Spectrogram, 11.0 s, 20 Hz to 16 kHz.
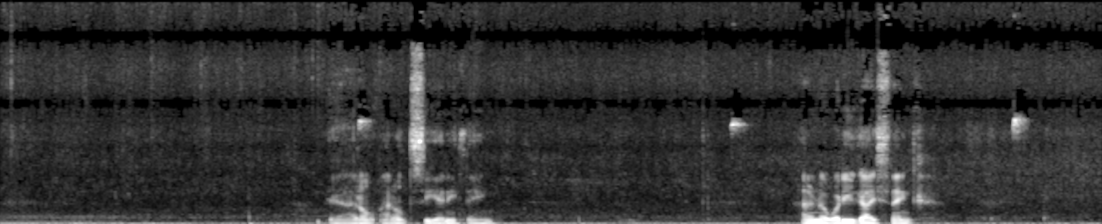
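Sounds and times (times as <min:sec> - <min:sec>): low hum and rumble: 0:00.0 - 0:11.0.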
